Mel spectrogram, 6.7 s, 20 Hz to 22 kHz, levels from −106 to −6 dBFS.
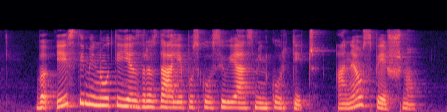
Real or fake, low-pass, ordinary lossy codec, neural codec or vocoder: real; 7.2 kHz; none; none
